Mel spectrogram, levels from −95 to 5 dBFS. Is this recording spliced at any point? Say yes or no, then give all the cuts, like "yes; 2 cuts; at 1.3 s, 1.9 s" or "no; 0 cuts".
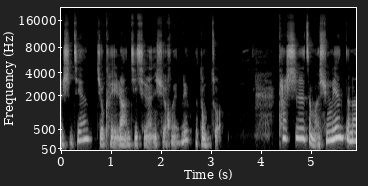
no; 0 cuts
